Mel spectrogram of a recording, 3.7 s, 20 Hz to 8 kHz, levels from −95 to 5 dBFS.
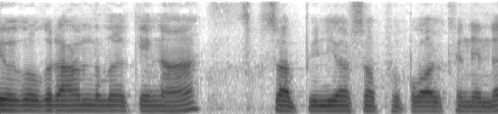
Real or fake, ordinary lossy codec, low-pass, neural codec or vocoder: fake; none; none; codec, 16 kHz, 1.1 kbps, Voila-Tokenizer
